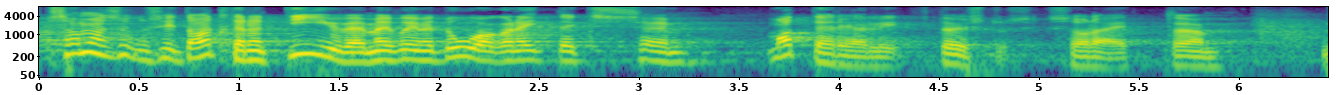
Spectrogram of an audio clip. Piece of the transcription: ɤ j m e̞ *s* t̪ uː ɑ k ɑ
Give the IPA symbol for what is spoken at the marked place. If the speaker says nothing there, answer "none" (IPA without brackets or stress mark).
none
